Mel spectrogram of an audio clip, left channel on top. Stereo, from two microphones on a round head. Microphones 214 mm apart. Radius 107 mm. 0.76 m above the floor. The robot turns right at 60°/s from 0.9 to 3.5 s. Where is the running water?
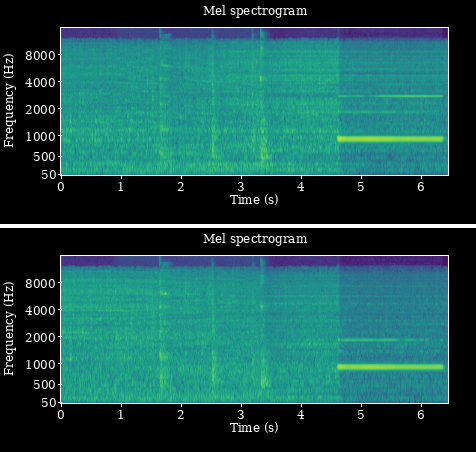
110° right, 1.2 m; by 6.5 s 45° left, 1.2 m.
